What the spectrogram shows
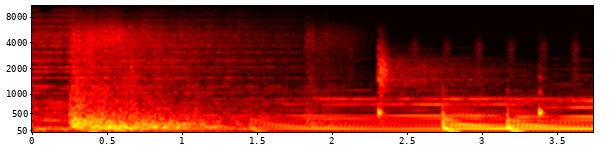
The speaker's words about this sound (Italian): Bene, questo era il ruggito di Godzilla del 1984 dal film Il ritorno di Godzilla.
